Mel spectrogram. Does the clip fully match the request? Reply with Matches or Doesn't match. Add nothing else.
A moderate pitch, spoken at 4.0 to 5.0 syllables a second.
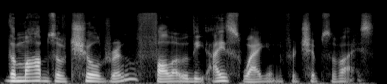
Matches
